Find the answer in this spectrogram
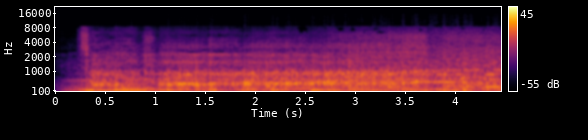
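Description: A loud, dense rumbling sound starts abruptly out of silence, with a sharp hit about a quarter of a second in. It opens the soundtrack of a TikTok anime edit.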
